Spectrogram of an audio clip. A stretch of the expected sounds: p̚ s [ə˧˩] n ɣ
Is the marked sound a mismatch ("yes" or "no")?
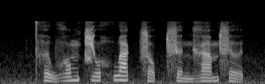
no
